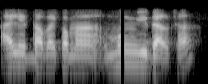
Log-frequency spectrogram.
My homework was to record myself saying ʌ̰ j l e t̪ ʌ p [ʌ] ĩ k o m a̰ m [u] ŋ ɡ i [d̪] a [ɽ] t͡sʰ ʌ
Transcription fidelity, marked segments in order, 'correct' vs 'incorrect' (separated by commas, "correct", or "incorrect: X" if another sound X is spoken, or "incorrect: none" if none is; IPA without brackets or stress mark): incorrect: a, correct, correct, incorrect: l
